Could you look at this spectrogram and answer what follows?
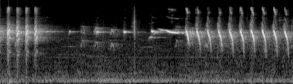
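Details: Long-tailed shrike chirping, master bird recording: a few quick chirps, then thin drawn whistles, then a fast even series of downward-slurred chirps about five per second.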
